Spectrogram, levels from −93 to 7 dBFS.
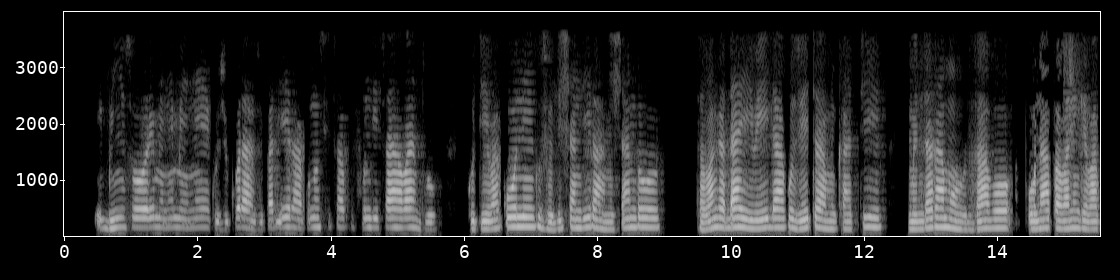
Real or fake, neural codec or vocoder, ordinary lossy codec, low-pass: real; none; AAC, 16 kbps; 3.6 kHz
